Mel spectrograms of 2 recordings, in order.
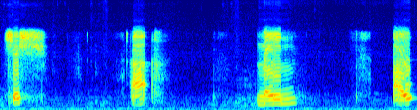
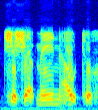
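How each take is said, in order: First: It is said broken into separate parts. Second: It is said smoothly without breaks.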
